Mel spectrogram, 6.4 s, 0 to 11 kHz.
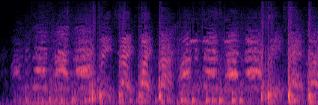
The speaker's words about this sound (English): Almost to a person, the tens of thousands of people who have been shouting and marching at the Wisconsin State Capitol for almost 2 weeks now believe the legislation being pushed by Republican Governor Scott Walker has less to do with saving money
